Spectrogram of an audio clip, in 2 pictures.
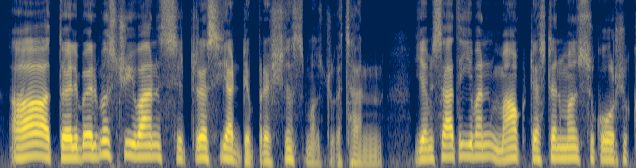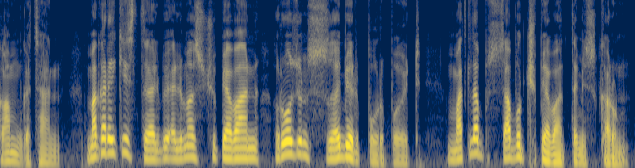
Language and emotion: Kashmiri, neutral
